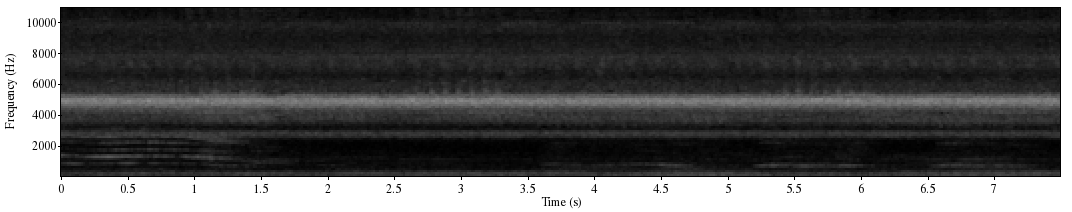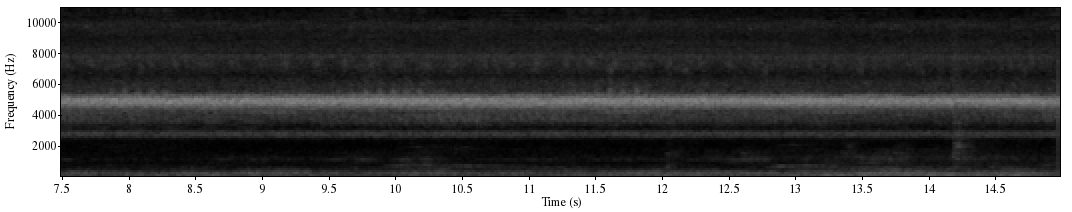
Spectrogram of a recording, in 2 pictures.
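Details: Summer night in Aewol, Jeju, 25 August 2022: grass insects hold a constant piercing high drone throughout. A falling whistle-like sound opens the recording, soft scattered chirps follow, and a deep rumble stays underneath and swells toward the end.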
